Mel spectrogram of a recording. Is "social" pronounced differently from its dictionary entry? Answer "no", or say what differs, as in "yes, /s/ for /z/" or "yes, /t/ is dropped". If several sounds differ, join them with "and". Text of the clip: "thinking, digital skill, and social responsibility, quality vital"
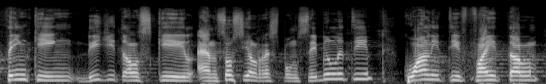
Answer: yes, /s/ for /ʃ/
